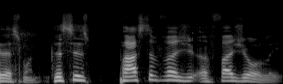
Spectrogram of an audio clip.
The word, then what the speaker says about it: fagioli: A G is going to be a J. J. these are Fagioli.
